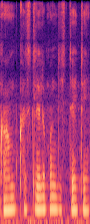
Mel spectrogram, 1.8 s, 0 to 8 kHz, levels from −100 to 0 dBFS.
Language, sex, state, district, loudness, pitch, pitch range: Marathi, male, Maharashtra, Aurangabad, -16 LUFS, 125 Hz, 120-130 Hz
